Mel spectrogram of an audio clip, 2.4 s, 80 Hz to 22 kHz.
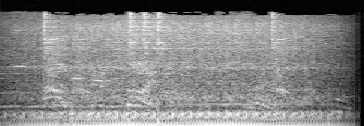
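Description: Nissan Skyline R32 GT-R's freshly built twin-turbo RB26DETT straight-six running with a steady low drone, with voices over it.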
